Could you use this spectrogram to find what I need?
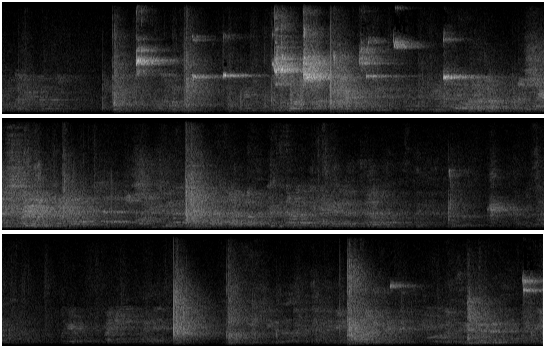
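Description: Young men shout and call out to each other in an echoing hall.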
